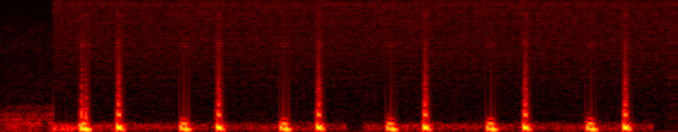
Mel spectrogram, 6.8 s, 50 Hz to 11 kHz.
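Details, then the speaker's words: Normal heart sounds on auscultation: a steady lub-dub at about 60 beats a minute, with crisp S1 and S2 differing in sharpness and no murmur. "now let's hear these sounds the first one is s1 and the second one is s2 you can appreciate the difference between the sharpness of these two"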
